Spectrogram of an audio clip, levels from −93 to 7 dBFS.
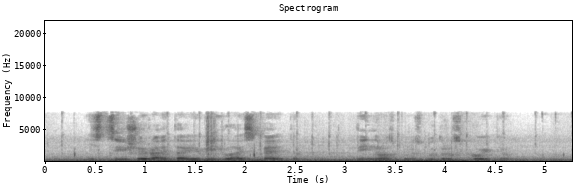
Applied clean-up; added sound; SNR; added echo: none; Vehicle; -1 dB; none.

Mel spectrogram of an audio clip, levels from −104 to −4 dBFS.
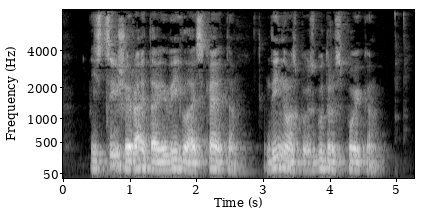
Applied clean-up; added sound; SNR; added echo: none; none; none; none.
